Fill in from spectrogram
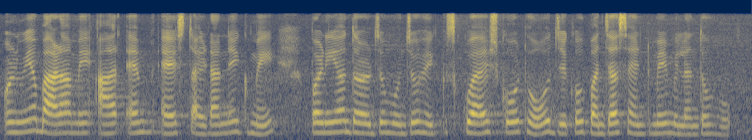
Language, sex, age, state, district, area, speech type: Sindhi, female, 18-30, Maharashtra, Thane, urban, read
